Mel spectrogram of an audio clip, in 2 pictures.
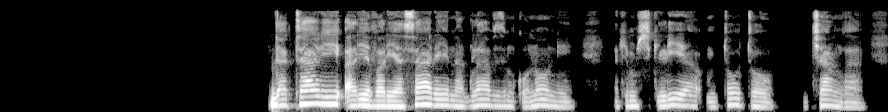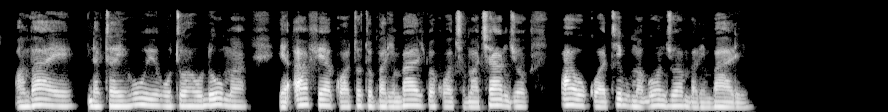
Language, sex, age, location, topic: Swahili, male, 25-35, Dar es Salaam, health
